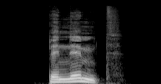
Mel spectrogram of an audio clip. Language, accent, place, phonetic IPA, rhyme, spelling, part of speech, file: German, Germany, Berlin, [bəˈnɪmt], -ɪmt, benimmt, verb, De-benimmt.ogg
- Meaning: third-person singular present of benehmen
